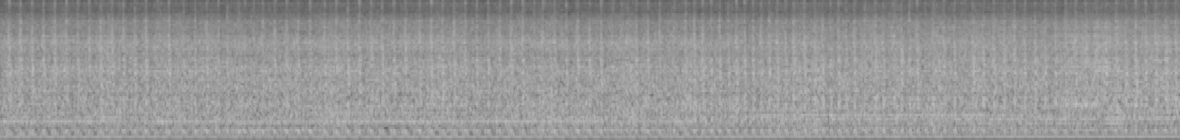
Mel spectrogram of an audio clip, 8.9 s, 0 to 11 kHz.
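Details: 1985 Lawn-Boy 7350 two-stroke mower that sat outside for years, revived: loud, steady, fast buzz at constant speed with no stumbles or surges; normal healthy running.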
